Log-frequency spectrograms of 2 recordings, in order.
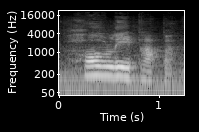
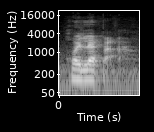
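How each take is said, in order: First: It is said as two separate words. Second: It is said as one blended word. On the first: The speaker calls it wrong. "how do you pronounce it then?" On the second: The speaker calls it right. "Is that how you pronounce your username?"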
